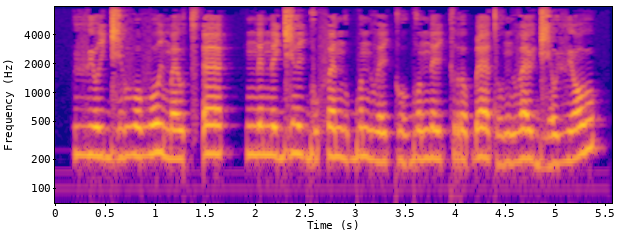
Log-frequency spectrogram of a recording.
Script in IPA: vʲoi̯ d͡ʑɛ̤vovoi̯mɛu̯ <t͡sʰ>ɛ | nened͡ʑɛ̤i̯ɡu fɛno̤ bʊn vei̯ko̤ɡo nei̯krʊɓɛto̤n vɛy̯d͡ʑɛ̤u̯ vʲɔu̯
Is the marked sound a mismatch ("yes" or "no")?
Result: yes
